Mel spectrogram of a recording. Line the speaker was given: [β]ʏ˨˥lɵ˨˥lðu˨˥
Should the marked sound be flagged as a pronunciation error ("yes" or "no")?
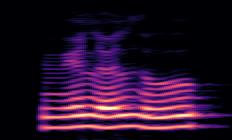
no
